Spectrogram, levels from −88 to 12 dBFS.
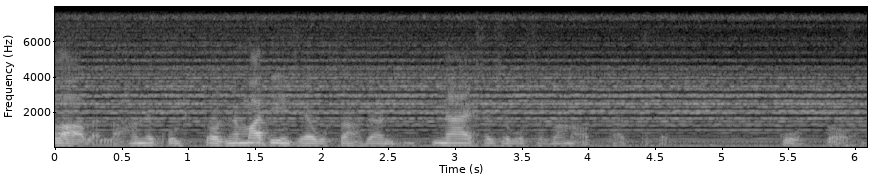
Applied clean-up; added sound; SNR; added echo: none; Musical instrument; 10 dB; none.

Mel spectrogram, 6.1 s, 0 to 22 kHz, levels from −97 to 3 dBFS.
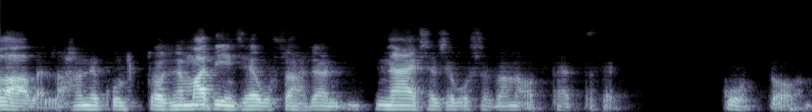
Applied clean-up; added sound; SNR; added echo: neural mask model Resemble Enhance denoiser.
